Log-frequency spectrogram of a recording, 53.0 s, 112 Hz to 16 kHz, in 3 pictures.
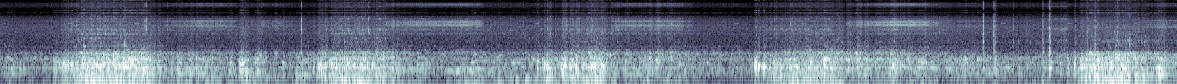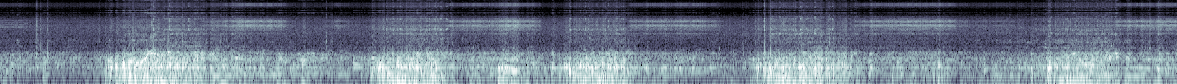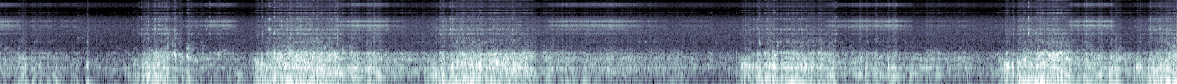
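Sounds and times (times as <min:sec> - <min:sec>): exhaled bubbles rushing: 0:00.8 - 0:02.5, 0:04.6 - 0:06.0, 0:07.9 - 0:09.3, 0:11.3 - 0:13.0, 0:16.1 - 0:17.6, 0:19.2 - 0:21.1, 0:23.2 - 0:24.5, 0:26.0 - 0:27.1, 0:29.0 - 0:30.6, 0:32.9 - 0:34.6, 0:37.3 - 0:38.4, 0:39.1 - 0:41.1, 0:41.7 - 0:43.5, 0:46.4 - 0:48.0, 0:50.2 - 0:52.9
scuba regulator inhale hiss: 0:02.6 - 0:04.0, 0:05.8 - 0:07.4, 0:09.2 - 0:10.6, 0:12.7 - 0:14.4, 0:20.5 - 0:23.0, 0:24.3 - 0:25.9, 0:27.0 - 0:28.5, 0:30.3 - 0:32.2, 0:34.3 - 0:36.4, 0:38.2 - 0:39.0, 0:40.2 - 0:41.5, 0:43.4 - 0:45.5, 0:47.7 - 0:49.6, 0:51.3 - 0:52.2.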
